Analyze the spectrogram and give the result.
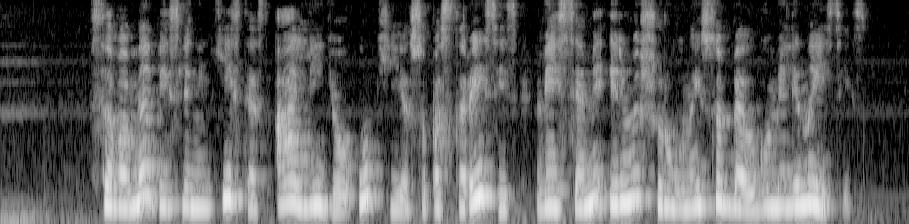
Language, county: Lithuanian, Vilnius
